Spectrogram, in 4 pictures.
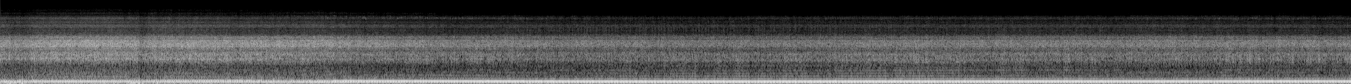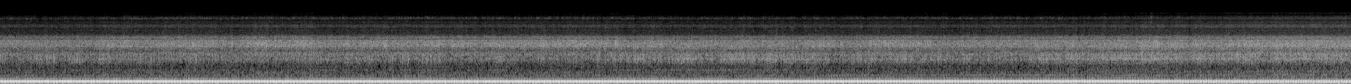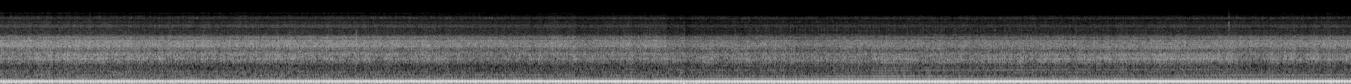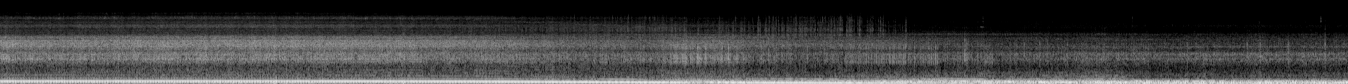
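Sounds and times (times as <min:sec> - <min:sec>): wind rush: 0:00.0 - 0:05.3, 0:18.6 - 0:36.4, 0:43.0 - 0:54.0
motorcycle engine cruising: 0:00.0 - 0:54.0.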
